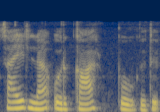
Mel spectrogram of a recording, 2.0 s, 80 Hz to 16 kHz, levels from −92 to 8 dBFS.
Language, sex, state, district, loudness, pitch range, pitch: Tamil, female, Tamil Nadu, Nilgiris, -14 LUFS, 175-210 Hz, 190 Hz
